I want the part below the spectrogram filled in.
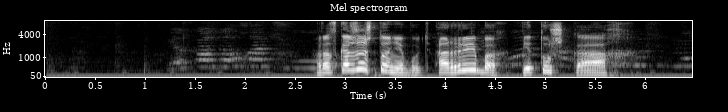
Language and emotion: Russian, positive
